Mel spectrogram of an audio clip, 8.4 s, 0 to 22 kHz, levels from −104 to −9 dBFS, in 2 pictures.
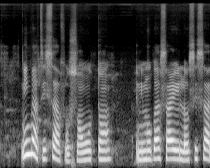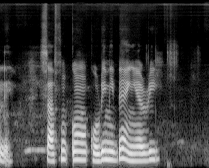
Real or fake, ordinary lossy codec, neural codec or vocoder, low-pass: fake; none; autoencoder, 48 kHz, 128 numbers a frame, DAC-VAE, trained on Japanese speech; none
